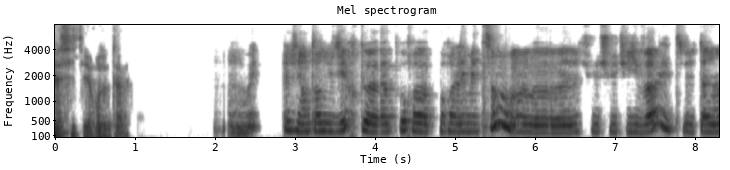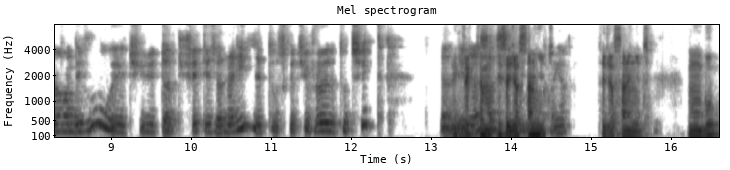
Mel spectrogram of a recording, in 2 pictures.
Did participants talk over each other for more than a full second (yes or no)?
yes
